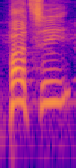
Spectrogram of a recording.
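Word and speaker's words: Putzie: Putzi. Putzi, of course.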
